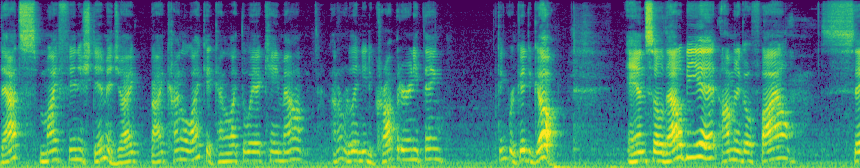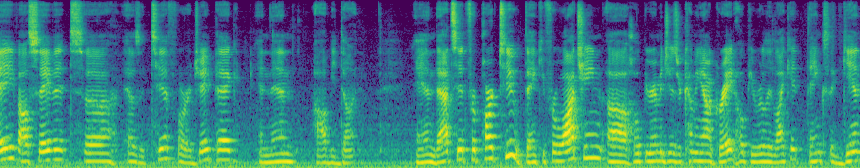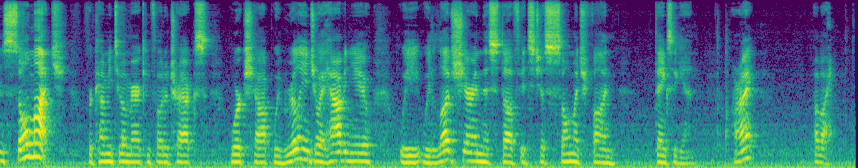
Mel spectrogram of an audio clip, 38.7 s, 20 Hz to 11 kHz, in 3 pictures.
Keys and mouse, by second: 11.5 click, 17.4 click, 38.6 click.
